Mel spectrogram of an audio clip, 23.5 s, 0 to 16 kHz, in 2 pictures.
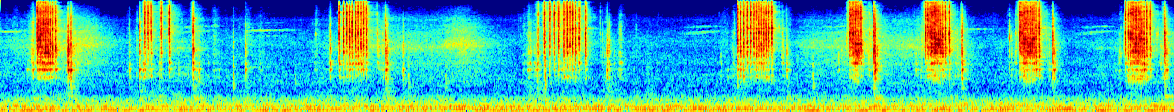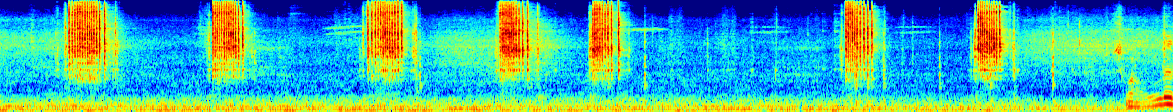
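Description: A ratchet tightens the bolts of a Vance & Hines slip-on exhaust on a 2021 Honda Rebel 1100, giving about seventeen short, sharp clicking bursts at uneven intervals over a constant low hum.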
